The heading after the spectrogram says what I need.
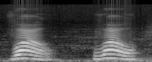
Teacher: वाव को अदा करते वक्त दोनों होठों को गोल किया जाएगा जब हम वाव को अदा करेंगे तो होठ को ऐसे गोल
